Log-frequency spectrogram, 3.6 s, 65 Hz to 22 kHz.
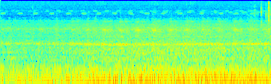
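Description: A DE6 diesel locomotive in the train simulator Derail Valley moves under light throttle, giving a steady, close engine rumble with a low humming drone and faint rail noise, even and unbroken.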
